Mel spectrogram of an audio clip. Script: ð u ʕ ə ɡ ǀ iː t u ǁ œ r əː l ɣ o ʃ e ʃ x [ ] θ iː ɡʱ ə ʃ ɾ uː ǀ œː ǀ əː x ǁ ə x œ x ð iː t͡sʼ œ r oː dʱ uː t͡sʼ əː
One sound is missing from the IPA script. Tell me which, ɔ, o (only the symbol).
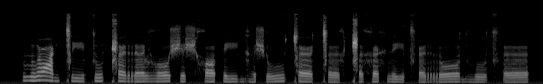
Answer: ɔ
